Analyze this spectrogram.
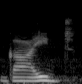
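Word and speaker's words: guide: जी यू को ग पढ़ेंगे। यू साइलेंट है। जी यू को ग पढ़ना है। ऐसे याद रख लें। जैसे गेस गेस्ट और गाइड।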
